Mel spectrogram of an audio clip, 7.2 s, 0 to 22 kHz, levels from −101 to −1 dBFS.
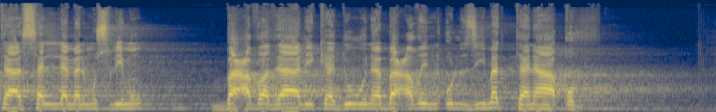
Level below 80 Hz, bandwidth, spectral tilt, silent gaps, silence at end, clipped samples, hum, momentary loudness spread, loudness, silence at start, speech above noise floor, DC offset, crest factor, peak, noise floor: -56 dBFS; 19 kHz; -2.5 dB/octave; none; 0.7 s; under 0.1%; none; 12 LU; -19 LUFS; 0 s; 31 dB; under 0.1%; 16 dB; -6 dBFS; -51 dBFS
